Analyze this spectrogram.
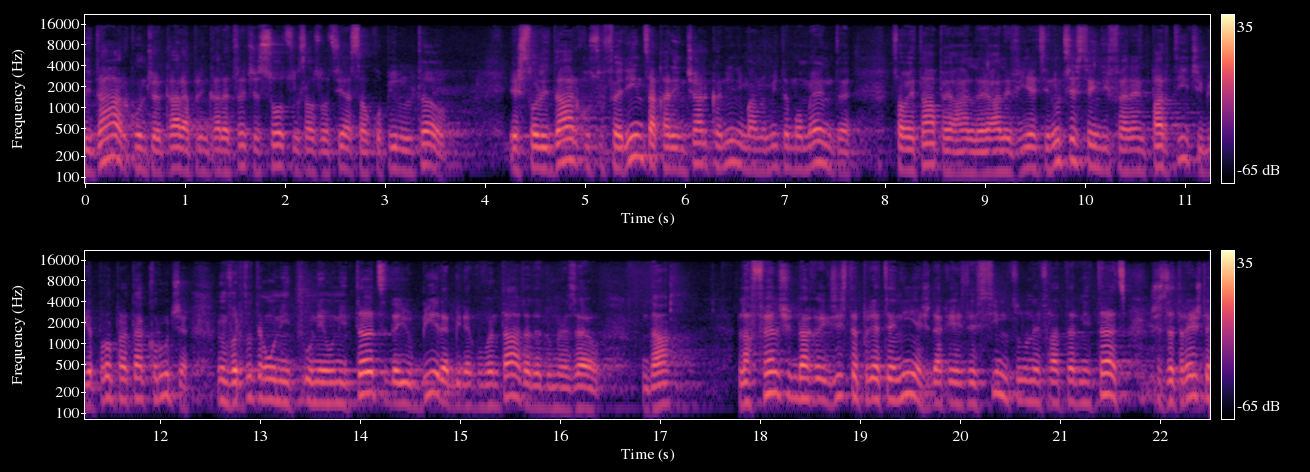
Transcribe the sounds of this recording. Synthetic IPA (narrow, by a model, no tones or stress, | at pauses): id̪arkuɨnt͡ʃe̞rkaɾeapɾiŋkaɾe̞t̪ɾe̞t͡ʃeso̞t̪sulsawso̞t̪sijasawko̞pilult̪əw | jeʃt̪ʲso̞lid̪arkusufe̞ɾint̪sakaɾe̞ɨnt͡ʃarkəɨninimaːnumit̪e̞mo̞me̞nt̪e̞ | sawe̞t̪ape̞ale̞ale̞vije̞t̪sijnut̪sje̞st̪e̞ind̪ife̞ɾe̞nt̪̚part̪it͡ʃipje̞pɾo̞pɾiat̪eakɾut͡ʃe̞ | ɨnvərt̪ut̪eauniune̞junit̪ət̪sʲd̪e̞jubiɾe̞bine̞kuvɨnt̪at̪ed̪e̞d̪umne̞ze̞w | d̪a | lafe̞lʃid̪akəeɡzist̪əpɾije̞t̪e̞nijeʃid̪akəje̞st̪e̞simt̪sulune̞jfɾat̪e̞rnit̪ət̪sʲt͡ʃisət̪ɾəjeʃt̪e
